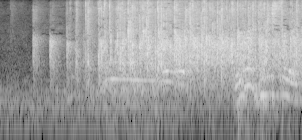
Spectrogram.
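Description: Graduation audience breaking into applause, a few scattered claps at first that swell within about a second into loud, sustained clapping, with a voice speaking faintly over it.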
